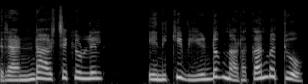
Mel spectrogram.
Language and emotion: Malayalam, surprised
